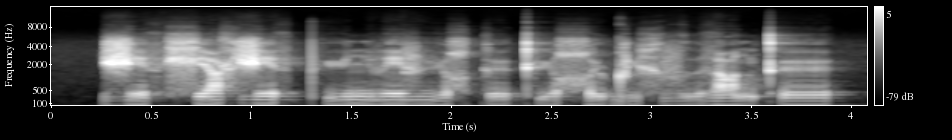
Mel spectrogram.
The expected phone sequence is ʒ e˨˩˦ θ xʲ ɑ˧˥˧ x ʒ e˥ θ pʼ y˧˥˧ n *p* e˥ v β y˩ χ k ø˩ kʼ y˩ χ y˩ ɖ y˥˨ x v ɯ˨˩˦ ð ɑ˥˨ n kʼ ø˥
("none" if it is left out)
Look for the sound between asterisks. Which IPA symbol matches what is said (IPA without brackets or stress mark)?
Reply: β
